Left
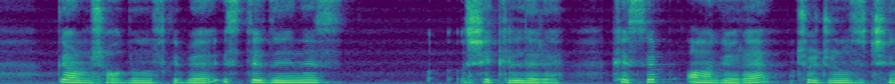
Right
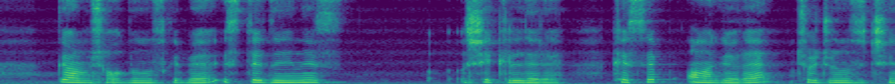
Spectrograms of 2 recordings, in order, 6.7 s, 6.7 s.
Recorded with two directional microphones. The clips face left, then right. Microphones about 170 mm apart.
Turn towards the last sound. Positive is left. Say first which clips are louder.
# left 3 dB
turn(degrees=25)  # may be behind; listen again after turning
